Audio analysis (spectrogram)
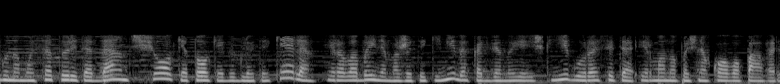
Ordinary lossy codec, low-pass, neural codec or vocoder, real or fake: AAC, 16 kbps; 7.2 kHz; none; real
